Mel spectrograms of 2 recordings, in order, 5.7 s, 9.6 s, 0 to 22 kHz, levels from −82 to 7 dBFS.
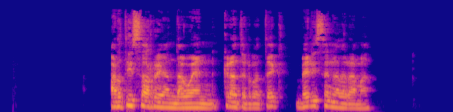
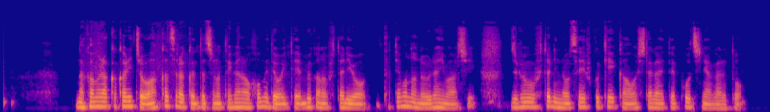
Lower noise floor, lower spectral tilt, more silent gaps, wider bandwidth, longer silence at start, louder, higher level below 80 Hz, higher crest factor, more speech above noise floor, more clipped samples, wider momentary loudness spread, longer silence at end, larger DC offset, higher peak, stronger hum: first, -81 dBFS vs -54 dBFS; second, -3.5 dB/octave vs -6.5 dB/octave; neither; first, 16 kHz vs 11.5 kHz; first, 1.4 s vs 0.05 s; first, -17 LUFS vs -23 LUFS; about the same, -58 dBFS vs -56 dBFS; about the same, 20 dB vs 20 dB; first, 64 dB vs 32 dB; neither; about the same, 11 LU vs 10 LU; first, 1.05 s vs 0.35 s; neither; first, 0 dBFS vs -4 dBFS; neither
